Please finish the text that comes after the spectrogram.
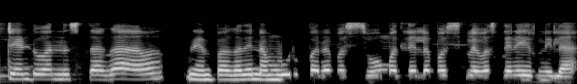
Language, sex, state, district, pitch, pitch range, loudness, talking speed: Kannada, female, Karnataka, Chamarajanagar, 230 Hz, 215-250 Hz, -15 LUFS, 105 wpm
